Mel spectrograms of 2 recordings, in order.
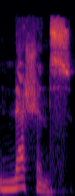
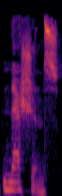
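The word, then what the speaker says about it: nescience: or hear the word nations so I'll even spell it for the listening audience it's n e SC ience like n E and then the word science meaning no science again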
